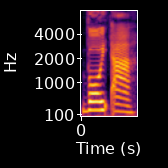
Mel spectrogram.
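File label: I am going to, Spanish, female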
